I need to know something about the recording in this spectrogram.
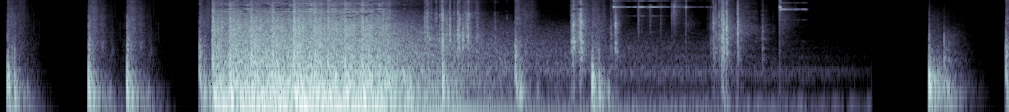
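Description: A rifle fires a rapid, loud burst that echoes and fades.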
